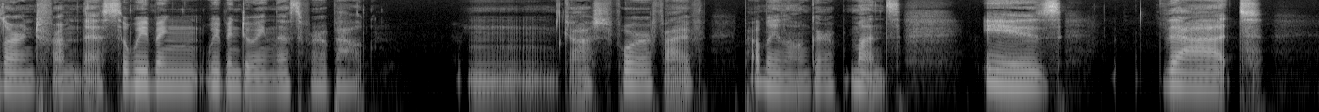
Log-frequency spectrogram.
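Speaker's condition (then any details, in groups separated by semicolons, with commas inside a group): No condition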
